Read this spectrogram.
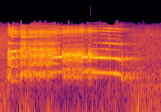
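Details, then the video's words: Rooster at an animal safari park crowing one long drawn-out cock-a-doodle-doo, harsh and richly layered, held steady for over two seconds before cutting off, with low background noise. "Rooster Crowing"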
